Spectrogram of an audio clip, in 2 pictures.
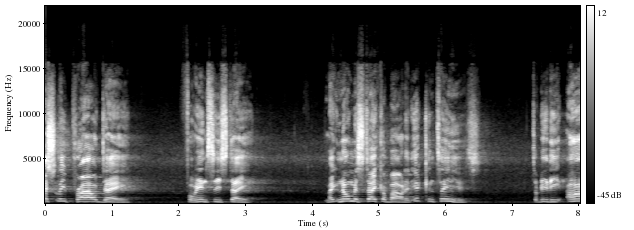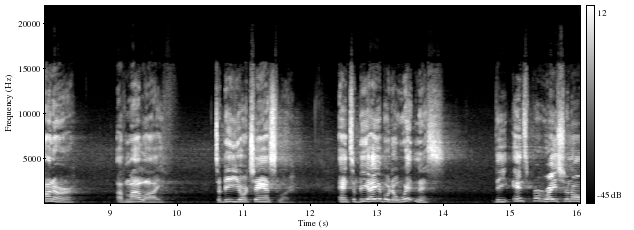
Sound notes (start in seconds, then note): none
